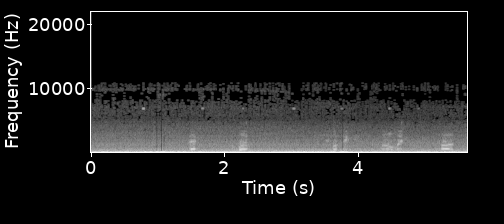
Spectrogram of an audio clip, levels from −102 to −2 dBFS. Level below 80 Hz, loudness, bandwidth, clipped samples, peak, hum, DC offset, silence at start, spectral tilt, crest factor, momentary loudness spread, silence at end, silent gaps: -16 dBFS; -23 LUFS; 3.1 kHz; under 0.1%; 0 dBFS; none; under 0.1%; 0 s; -8.5 dB/octave; 10 dB; 4 LU; 0 s; none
